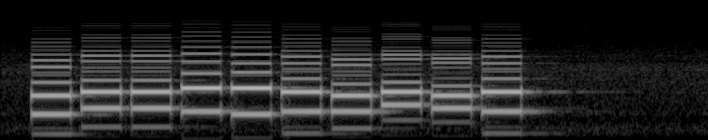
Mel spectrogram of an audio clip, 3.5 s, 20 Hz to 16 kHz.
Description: DTMF, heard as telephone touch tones, dialled by machine, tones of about 200 ms, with room echo. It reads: 1886354075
